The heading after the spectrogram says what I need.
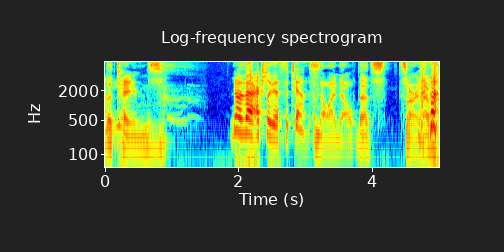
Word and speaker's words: Thames: No, that's the Thames. No, I know. That was me mispronouncing that one. The Thamesy.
